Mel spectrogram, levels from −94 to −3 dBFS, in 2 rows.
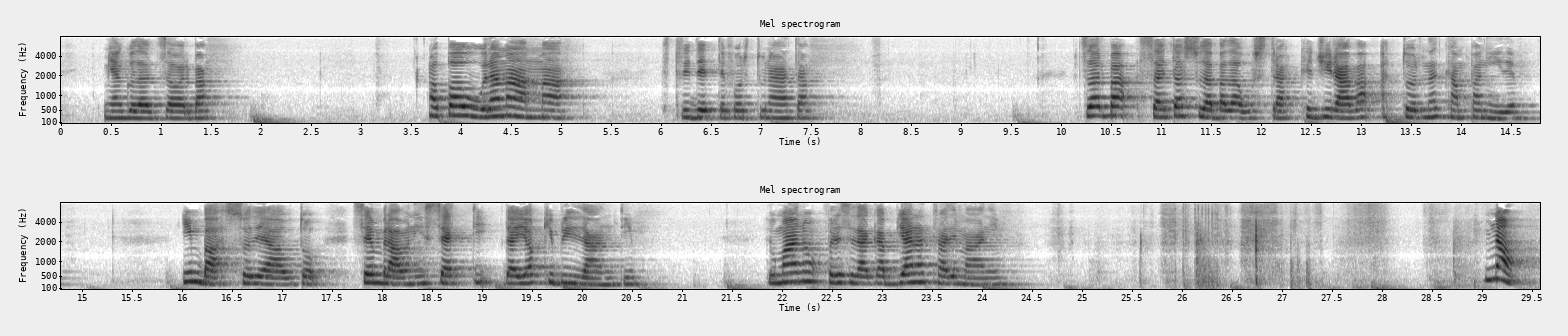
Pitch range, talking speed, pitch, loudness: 225-275 Hz, 65 wpm, 240 Hz, -22 LUFS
